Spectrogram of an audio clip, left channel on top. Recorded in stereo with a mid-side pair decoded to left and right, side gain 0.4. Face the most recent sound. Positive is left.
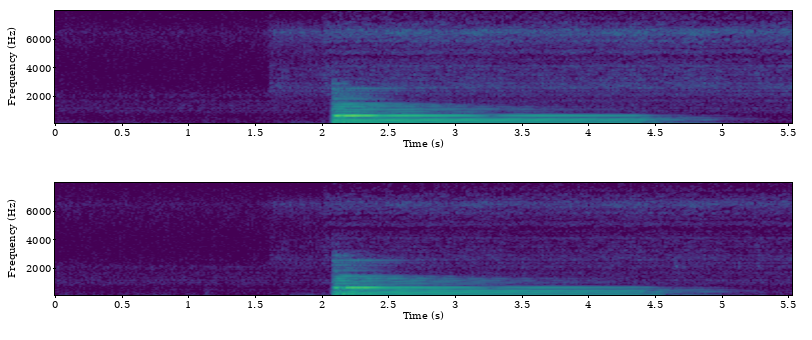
turn(degrees=65)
